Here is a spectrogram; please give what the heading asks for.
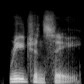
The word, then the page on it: regency: American English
